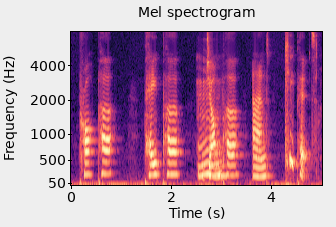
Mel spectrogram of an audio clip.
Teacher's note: a glottalized p which is often present in a Jordy accent · A glottalized P, which is often present in a Geordie accent. Now, this glottalized P will happen when a P is between two vowel sounds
